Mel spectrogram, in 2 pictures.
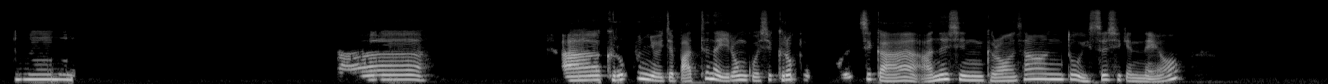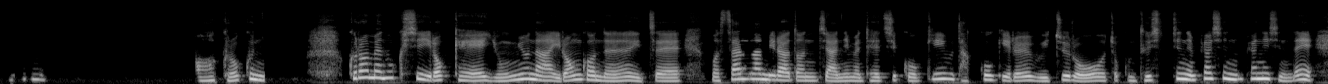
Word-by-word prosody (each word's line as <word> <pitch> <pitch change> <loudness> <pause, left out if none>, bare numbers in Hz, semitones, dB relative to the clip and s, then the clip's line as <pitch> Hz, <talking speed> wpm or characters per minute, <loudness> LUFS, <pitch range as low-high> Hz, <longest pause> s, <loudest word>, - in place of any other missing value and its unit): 음. 230 -1 0 2.6
아. 210 +3 -2 1.3
아 195 +3 +3
그렇군요. 220 0 +1
이제 165 +1 -2
마트나 235 - +1
이런 195 +4 +1
곳이 180 +1 -6
그렇게 225 - -2 0.3
멀지가 170 - -3
않으신 200 +2 +1
그런 170 +1 -3
상황도 235 -2 +1
있으시겠네요? 160 - -4 1.7
음. 225 -2 -5 1.5
아 175 +2 -3
그렇군요. 200 +5 +1 0.8
그러면 310 0 +4
혹시 300 -4 -1
이렇게 190 -2 +1
육류나 195 +4 +3
이런 180 +8 +1
거는 180 -5 +1
이제 160 0 -2 0.3
뭐 175 - -3
살라미라든지 195 -6 +1
아니면 160 +1 0
돼지고기 170 +7 -2
닭고기를 180 -1 -1
위주로 165 0 +1
조금 175 -1 -9
드시는 205 +4 +2
펴신 265 -2 +3
편이신데 225 -6 +3
195 Hz, 205 characters per minute, -21 LUFS, 170-230 Hz, 2.6 s, 그러면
